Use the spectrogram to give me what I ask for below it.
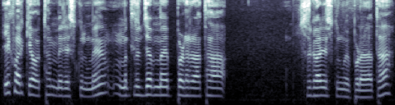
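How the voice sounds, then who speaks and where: A man's voice: high-pitched, steady tone, moderate pace, a bit bright. Man drilling students with repeated questions. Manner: asks a question and answers it himself, drilling terms; mixes English phrases into spoken Hindi. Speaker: English grammar teacher. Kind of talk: lecturing for competitive exam students.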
